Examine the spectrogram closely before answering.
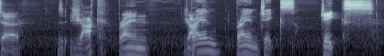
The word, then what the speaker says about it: Jacques: jacques brian ryan brian jakes jakes it's spelled j-a-c-q-u-e-s but he's uh scottish so it's just jake's just cues jake yeah so i mean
